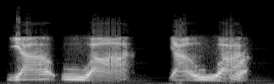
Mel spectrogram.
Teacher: it should be pronounced as O-O, ooh. The W is pronounced as ooh.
